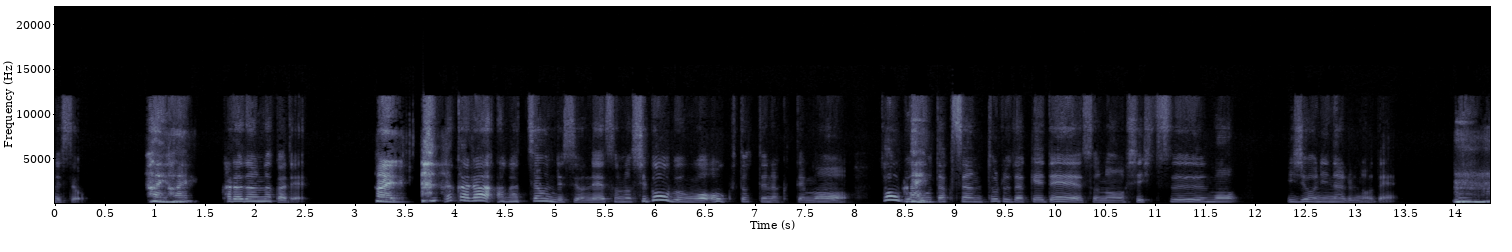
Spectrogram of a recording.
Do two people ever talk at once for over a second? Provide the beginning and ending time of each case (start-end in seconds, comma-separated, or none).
none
